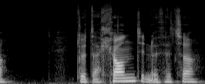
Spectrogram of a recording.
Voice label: "llond", Welsh

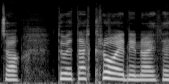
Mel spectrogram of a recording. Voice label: "croen", Welsh

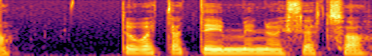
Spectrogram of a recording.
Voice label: "dim", Welsh

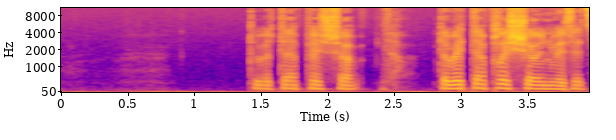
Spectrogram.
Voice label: "plesio", welsh

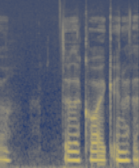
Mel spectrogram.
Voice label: "coeg", Welsh

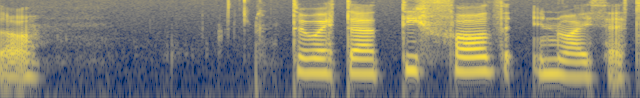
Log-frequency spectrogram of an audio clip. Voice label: "diffodd", Welsh

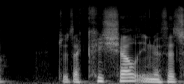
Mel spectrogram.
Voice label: "crisial", welsh

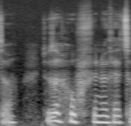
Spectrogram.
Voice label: "hwff", Welsh

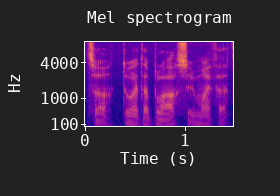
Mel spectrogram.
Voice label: "blas", welsh

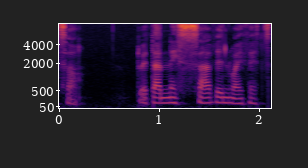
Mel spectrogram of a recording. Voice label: "nesaf", Welsh

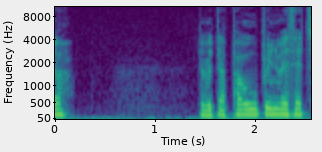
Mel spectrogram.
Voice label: "pawb", Welsh

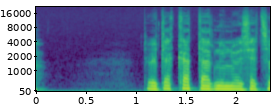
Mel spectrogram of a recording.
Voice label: "cadarn", Welsh

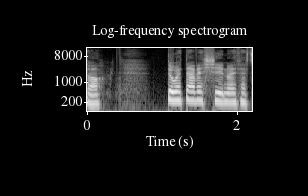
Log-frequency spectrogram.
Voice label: "felly", Welsh

